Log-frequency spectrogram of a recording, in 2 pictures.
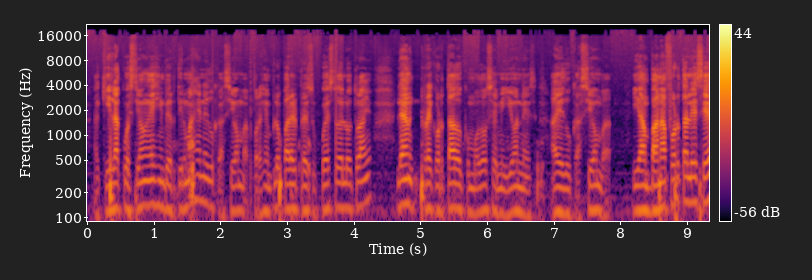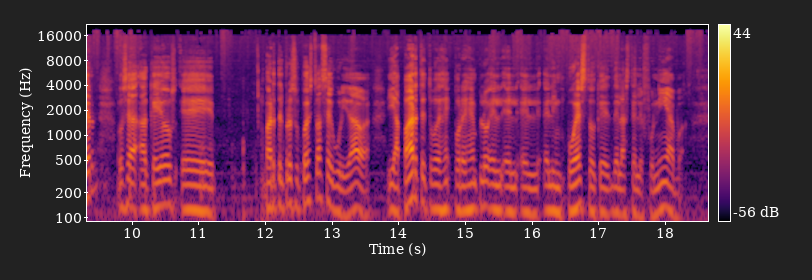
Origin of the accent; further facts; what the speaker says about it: El Salvador; todo el contexto histórico que hemos venido viviendo como sociedad salvadoreña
